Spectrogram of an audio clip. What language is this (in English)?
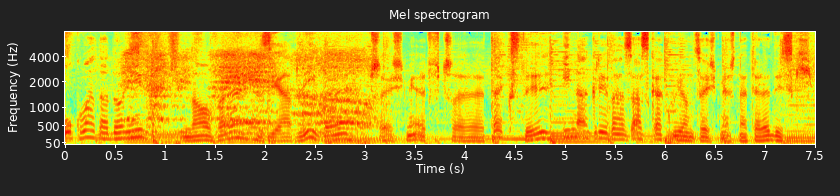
Polish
